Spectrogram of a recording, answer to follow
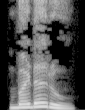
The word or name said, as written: ಭಟಾರ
